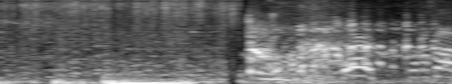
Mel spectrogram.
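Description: Deep bass thumps, then about a second in a pitched, wavering voice-like call that rises and falls in quick wobbles.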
